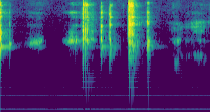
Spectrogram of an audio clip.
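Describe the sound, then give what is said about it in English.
Glass bottle bottoms rubbed together, giving a string of short, harsh grinding scrapes with a gritty, high squeal, uneven in rhythm and fairly quiet, with no one talking. “No, you know the bottom of the bottles.”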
